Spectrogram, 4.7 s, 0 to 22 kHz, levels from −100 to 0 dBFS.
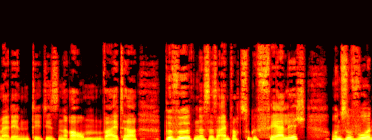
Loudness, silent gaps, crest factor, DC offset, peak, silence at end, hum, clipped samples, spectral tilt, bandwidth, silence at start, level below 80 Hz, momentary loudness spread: -21 LUFS; 2.01-2.05 s; 18 dB; under 0.1%; -4 dBFS; 0 s; none; under 0.1%; -4.5 dB/octave; 15.5 kHz; 0 s; -60 dBFS; 12 LU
